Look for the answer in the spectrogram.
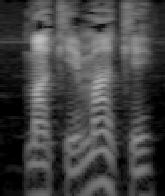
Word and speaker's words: Makemake: Uno es Quoar, el otro Makemake, que se pronuncia así, por las dudas le digo, se escribe como si fuera en inglés Makemake, pero que no es una voz inglesa.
